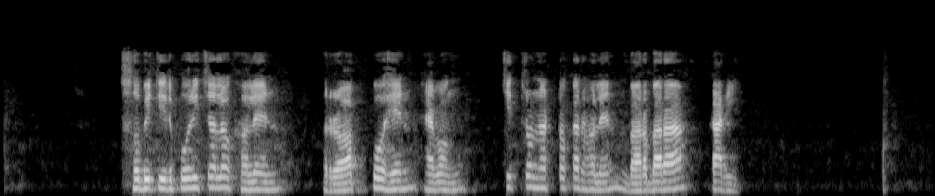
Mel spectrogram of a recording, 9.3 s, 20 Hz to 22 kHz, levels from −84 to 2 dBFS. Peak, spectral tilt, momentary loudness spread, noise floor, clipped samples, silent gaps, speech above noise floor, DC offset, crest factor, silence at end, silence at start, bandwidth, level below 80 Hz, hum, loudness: -2 dBFS; -4.5 dB/octave; 11 LU; -73 dBFS; under 0.1%; none; 55 dB; under 0.1%; 20 dB; 0.5 s; 1.2 s; 7.8 kHz; -60 dBFS; none; -18 LUFS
